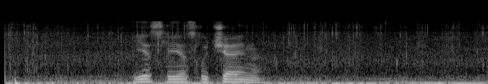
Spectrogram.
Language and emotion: Russian, neutral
